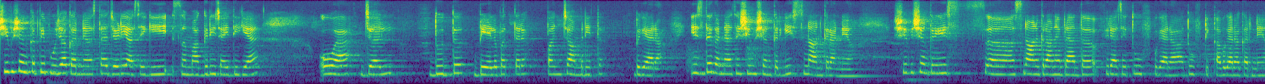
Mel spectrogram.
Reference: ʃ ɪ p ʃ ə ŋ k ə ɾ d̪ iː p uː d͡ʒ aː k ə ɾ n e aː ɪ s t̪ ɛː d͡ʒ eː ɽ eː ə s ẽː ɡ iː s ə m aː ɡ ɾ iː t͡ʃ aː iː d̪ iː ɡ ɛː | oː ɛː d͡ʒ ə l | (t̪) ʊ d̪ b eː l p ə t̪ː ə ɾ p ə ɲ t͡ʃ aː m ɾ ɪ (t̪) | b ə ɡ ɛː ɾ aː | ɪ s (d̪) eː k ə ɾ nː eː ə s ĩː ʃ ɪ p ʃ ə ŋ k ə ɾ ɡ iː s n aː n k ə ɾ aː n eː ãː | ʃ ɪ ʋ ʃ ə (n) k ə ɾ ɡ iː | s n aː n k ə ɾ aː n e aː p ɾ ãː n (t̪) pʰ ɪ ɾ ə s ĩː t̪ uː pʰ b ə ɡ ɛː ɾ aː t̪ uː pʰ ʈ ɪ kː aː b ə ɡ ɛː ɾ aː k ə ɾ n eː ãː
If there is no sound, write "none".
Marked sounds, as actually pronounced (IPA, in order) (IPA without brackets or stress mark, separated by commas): d̪, t̪, d̪, ŋ, t̪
